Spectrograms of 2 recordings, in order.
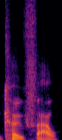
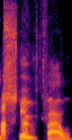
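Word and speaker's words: Coufal: Even David Moyes calls him Koufal. So listen back to it, yeah, people. Don't listen to the Sean Whetstones of the world who call him Soufal.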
